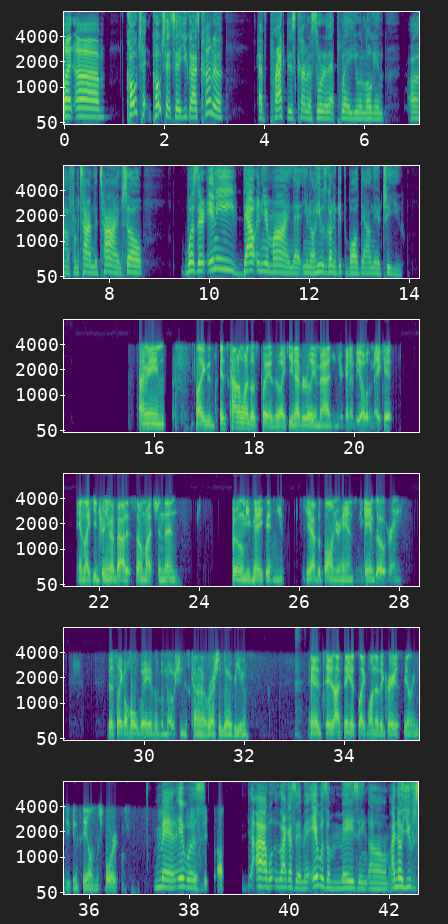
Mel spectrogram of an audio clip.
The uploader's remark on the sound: Calls in during the show.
